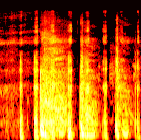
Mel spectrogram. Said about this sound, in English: We need a cough button.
